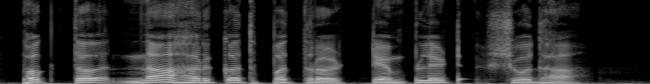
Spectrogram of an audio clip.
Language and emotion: Marathi, neutral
